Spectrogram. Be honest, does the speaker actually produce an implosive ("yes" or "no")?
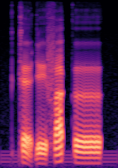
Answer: yes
